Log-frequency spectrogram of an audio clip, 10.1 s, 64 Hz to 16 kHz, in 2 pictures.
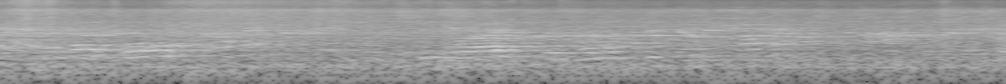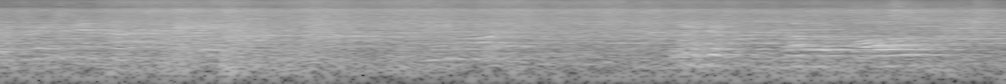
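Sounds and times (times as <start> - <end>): restaurant background noise: 0.0 - 10.0.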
